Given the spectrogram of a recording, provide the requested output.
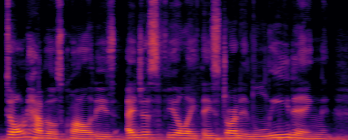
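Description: A woman in her late forties talking on a podcast in an expansive way, sometimes searching for words and growing animated as she makes her points. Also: on the low side, normal speed, slight background noise. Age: 40s. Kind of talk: casual podcast conversation.

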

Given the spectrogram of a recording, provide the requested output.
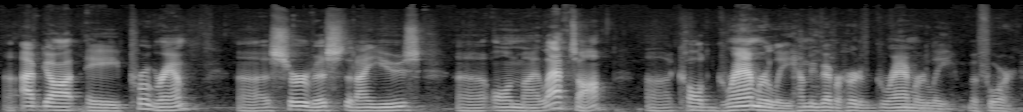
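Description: Bright-voiced pastor, a man preaching. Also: mid-range voice, steady tone, a little slow. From West Virginia, United States. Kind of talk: church sermon with scripture reading and prayer.

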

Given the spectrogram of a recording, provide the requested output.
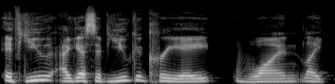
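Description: A man's voice: fairly high pitch, takes it slowly, no room sound, clean studio sound. A man hosting an interview podcast, asking careful questions and hesitating as he searches for words. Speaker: podcast host.

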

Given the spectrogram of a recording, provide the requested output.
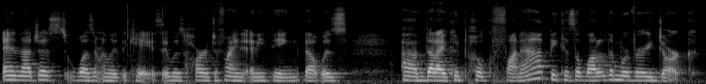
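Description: This podcast host, a young woman in her twenties, chats alone into a table-propped microphone indoors, congested from allergies and full of filler words. She talks fairly quickly in a fairly low, darkish voice with a steady tone.

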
